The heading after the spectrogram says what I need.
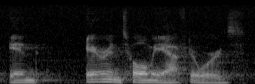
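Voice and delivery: normal talking voice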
